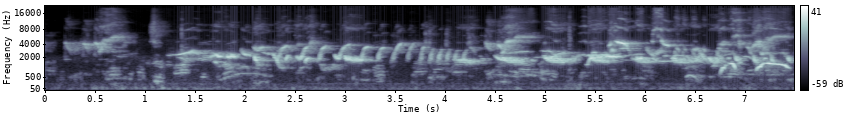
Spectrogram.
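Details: White-rumped shama, a competition bird, singing at a songbird contest held 1 October 2023: a rich, continuous run of varied whistles and rapid buzzy trills, with ringing pure notes rising and falling between low and high phrases.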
